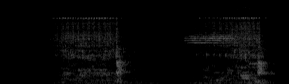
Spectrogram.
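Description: An electric sewing machine stitching cut work on fabric runs in two bursts of rapid, even mechanical whirring separated by a short pause, close and clear with no talking.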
